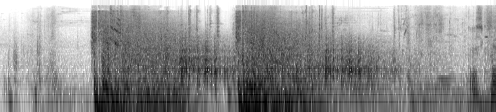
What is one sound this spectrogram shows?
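Gunfire bursts loudly in a video game.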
